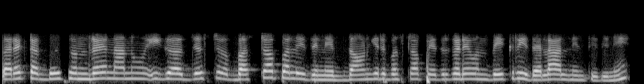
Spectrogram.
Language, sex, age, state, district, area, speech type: Kannada, female, 18-30, Karnataka, Davanagere, rural, conversation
